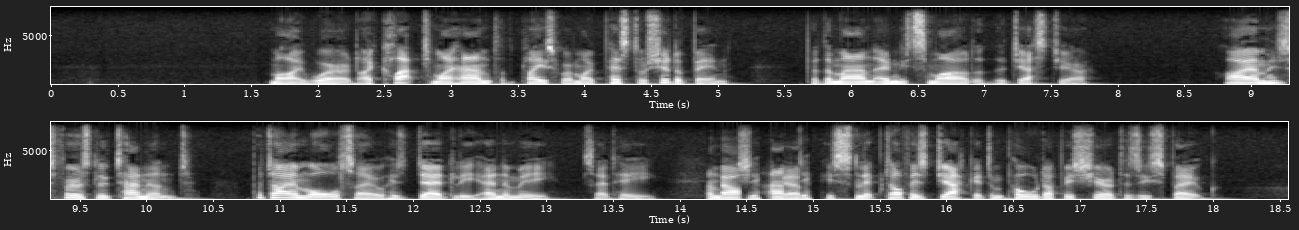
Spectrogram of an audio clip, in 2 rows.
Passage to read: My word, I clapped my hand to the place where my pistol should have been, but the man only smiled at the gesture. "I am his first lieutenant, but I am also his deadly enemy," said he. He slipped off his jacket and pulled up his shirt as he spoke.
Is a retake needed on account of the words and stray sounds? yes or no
yes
